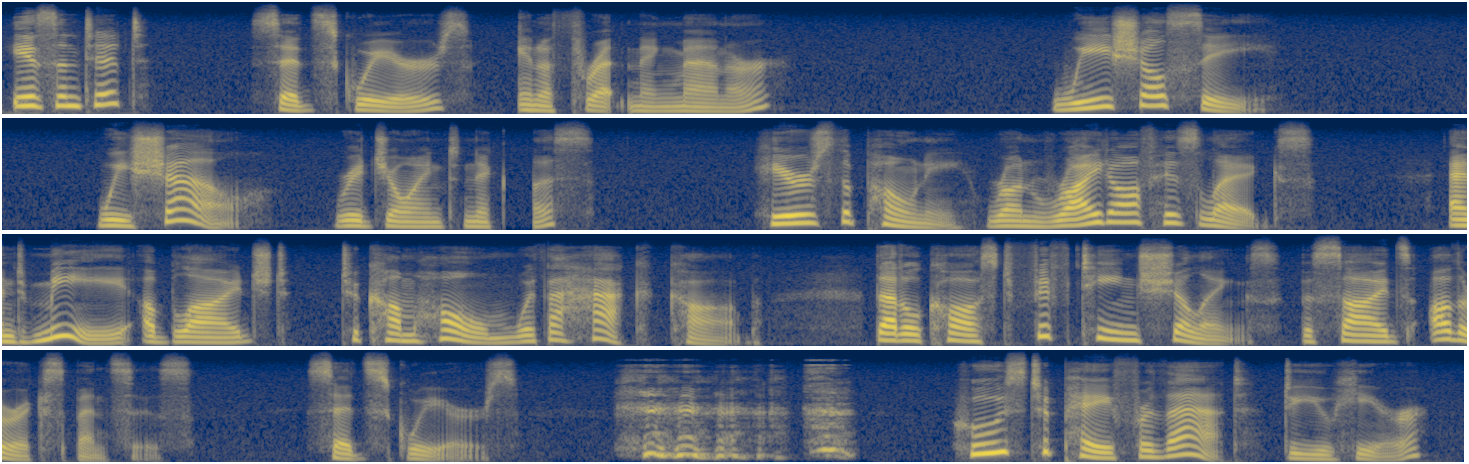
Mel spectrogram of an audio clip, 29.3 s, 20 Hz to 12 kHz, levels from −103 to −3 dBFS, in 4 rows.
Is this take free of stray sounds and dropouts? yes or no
no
